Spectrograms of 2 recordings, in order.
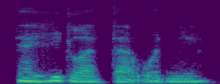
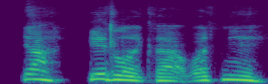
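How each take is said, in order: First: It is spoken in the speaker's plain accent. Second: It is spoken in an Irish accent. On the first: The speaker calls it wrong. "Wait, no, I have to change the voice" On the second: The speaker calls it right. "He has an Irish accent"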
